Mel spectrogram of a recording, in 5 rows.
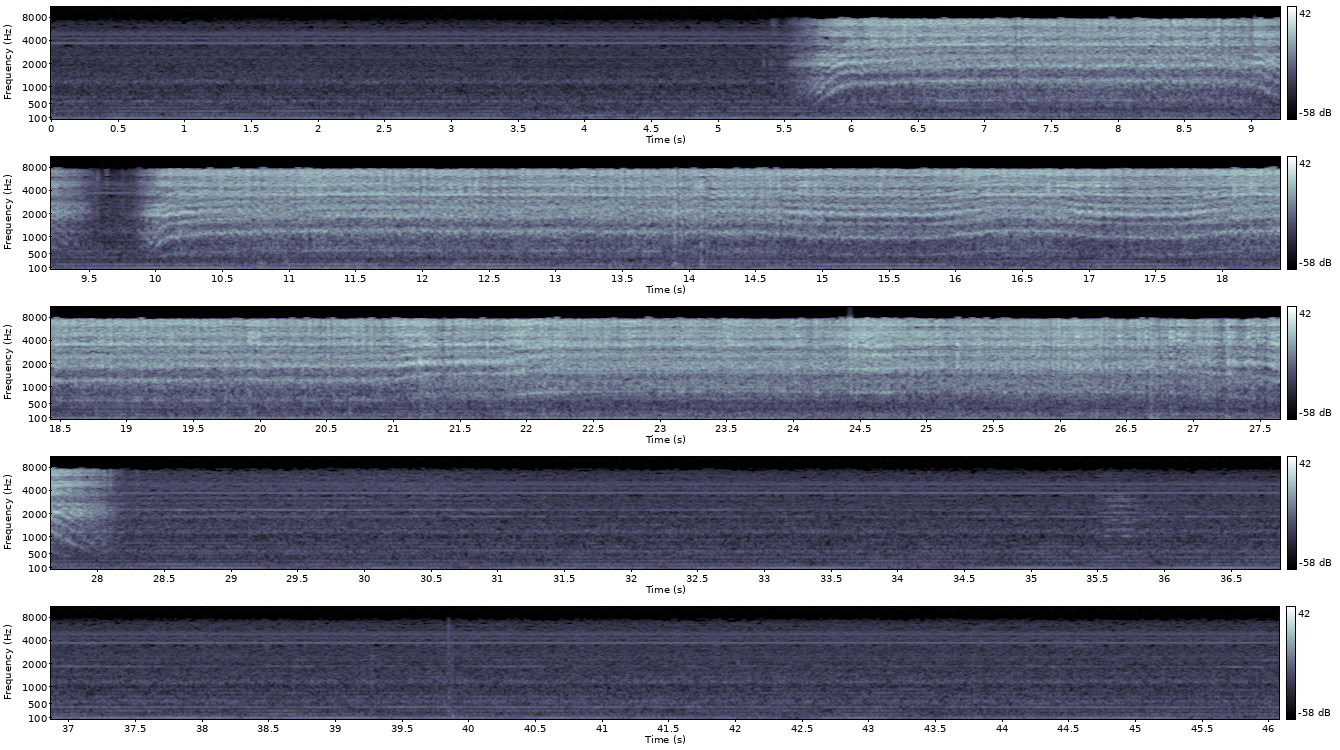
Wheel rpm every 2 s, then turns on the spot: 0, 0, 10, 150, 110, 140, 160, 140, 140, 160, 170, 230, 230, 200, 10, 0, 0, 0, 0, 0, 0, 0, 0.
none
